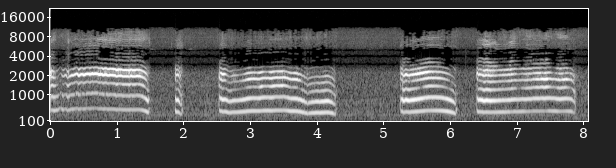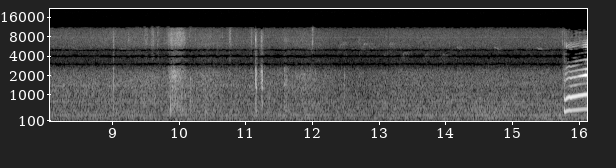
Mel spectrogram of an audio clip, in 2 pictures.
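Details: Female pet cat indoors repeats loud, long meows. There are four in quick succession over eight seconds, each with a bent, arching tone. Then comes a quiet pause with faint clicks, and a fifth meow starts at the end.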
